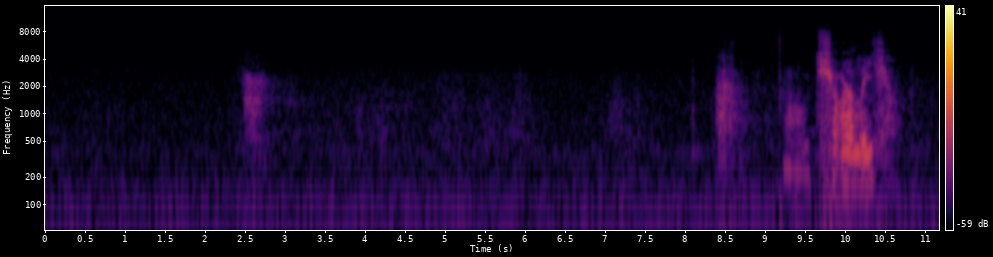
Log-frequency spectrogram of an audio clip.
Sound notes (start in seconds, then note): 2.4 sighs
